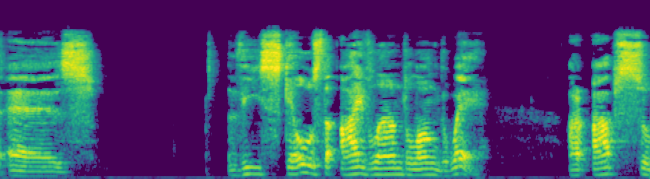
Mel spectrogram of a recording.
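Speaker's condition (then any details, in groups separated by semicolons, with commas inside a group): No condition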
